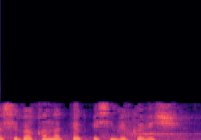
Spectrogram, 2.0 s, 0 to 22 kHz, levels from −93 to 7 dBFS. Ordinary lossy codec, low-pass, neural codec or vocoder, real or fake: MP3, 24 kbps; 7.2 kHz; vocoder, 44.1 kHz, 80 mel bands, Vocos; fake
